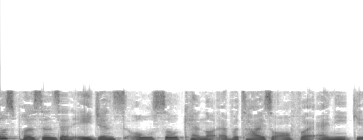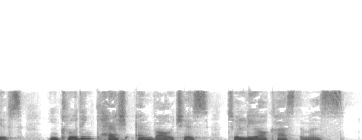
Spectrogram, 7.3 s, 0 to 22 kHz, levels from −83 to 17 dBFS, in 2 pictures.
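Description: A speech recording that sounds rough and grainy throughout, with noise between harmonics and a thin, synthetic top band, likely from low-delay AAC compression (AAC-ELD) at a bitrate around 32 kbps. Brief smeared, noisy patches of about 40 ms at 0.63–0.69 s, 3.41–3.48 s and 6.59–6.65 s are AAC frame loss with concealment, where the decoder fills dropped frames from earlier spectrum.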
